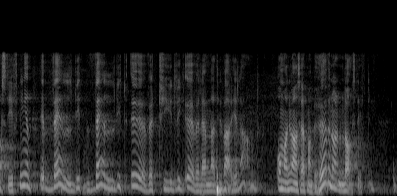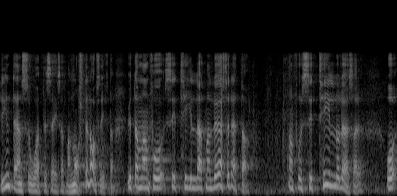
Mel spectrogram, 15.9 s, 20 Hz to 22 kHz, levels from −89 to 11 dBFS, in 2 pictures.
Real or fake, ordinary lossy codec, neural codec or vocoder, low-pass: real; none; none; 7.2 kHz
